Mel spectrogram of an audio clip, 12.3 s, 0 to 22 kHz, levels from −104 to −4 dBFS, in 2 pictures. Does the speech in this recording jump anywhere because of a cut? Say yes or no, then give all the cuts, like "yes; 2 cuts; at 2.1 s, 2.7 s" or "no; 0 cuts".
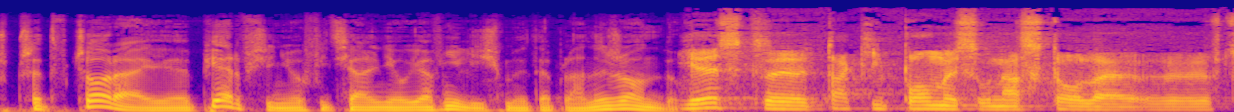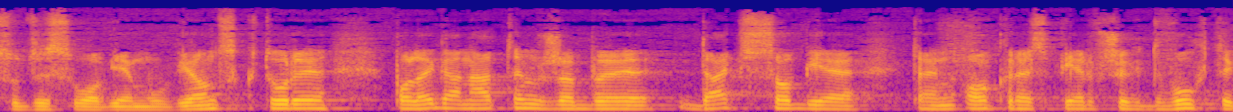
no; 0 cuts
